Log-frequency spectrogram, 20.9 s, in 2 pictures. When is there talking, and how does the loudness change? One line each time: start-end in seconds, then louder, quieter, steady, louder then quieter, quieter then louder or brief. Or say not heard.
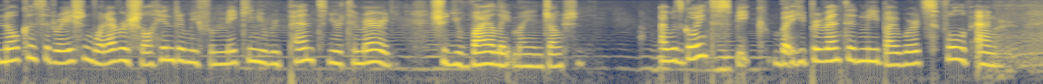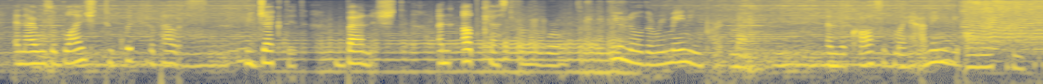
0.0-20.8 steady.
